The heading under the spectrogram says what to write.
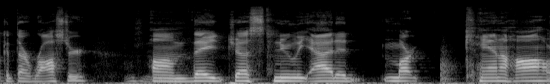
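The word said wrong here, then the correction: Canha: or whatever you want to say his name. – Mark Canna.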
